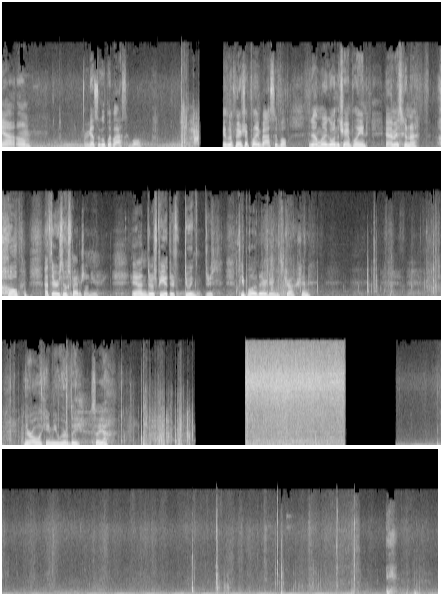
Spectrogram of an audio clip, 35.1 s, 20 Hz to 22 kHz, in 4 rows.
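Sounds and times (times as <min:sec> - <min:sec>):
low fan hum: 0:00.0 - 0:03.6, 0:25.5 - 0:35.0
clothes rustling: 0:26.2 - 0:30.1.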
